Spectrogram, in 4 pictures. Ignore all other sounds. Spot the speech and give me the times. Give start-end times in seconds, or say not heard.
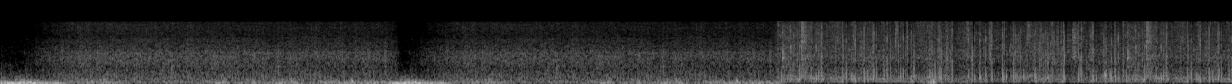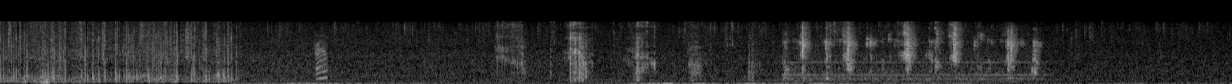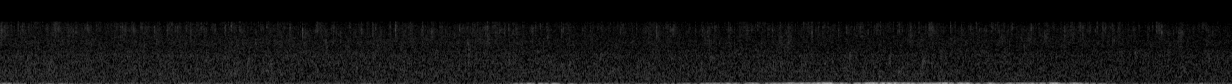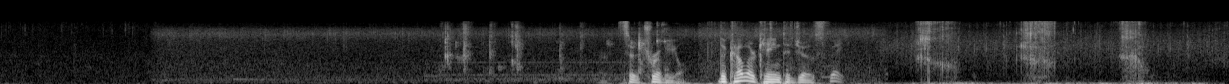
43.1-45.4.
